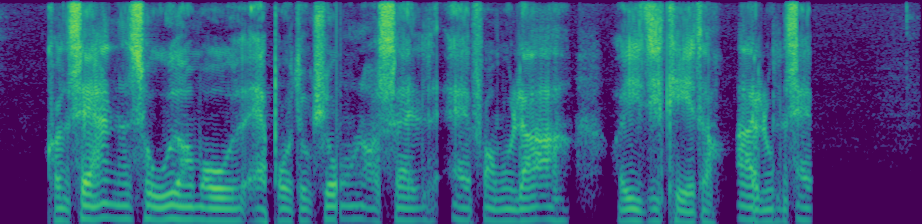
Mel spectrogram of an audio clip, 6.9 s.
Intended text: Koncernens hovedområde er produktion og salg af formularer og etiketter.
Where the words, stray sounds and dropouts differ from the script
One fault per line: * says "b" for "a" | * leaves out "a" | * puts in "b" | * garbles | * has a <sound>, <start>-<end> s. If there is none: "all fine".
* has a dropout, 2.5-2.6 s
* garbles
